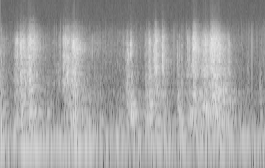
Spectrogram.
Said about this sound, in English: Here, let me unlock the door to the hill.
